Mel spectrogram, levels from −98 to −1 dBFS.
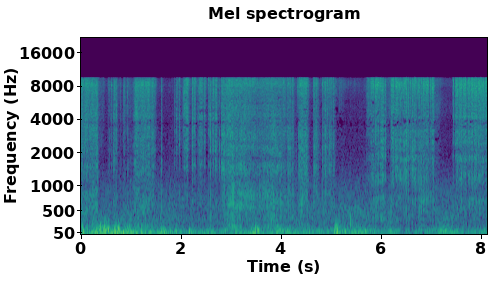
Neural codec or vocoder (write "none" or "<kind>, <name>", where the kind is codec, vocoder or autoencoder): vocoder, BigVGAN v2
